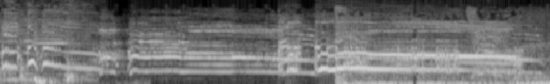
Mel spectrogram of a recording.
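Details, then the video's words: Hens give a loud, drawn-out, nasal call that holds a steady pitch with rich harmonics for several seconds, opening with a short burst of rough clucking and broken by a brief gap. "HENS FUNNY SOUND"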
